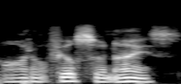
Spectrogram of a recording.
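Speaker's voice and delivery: deflated, beaten, all bravado gone. Retelling how a foe so sure of himself reacts after being hit, mock-deflated. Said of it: "And he was so sure of himself".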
